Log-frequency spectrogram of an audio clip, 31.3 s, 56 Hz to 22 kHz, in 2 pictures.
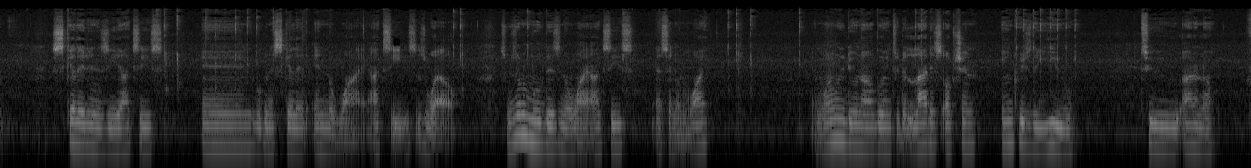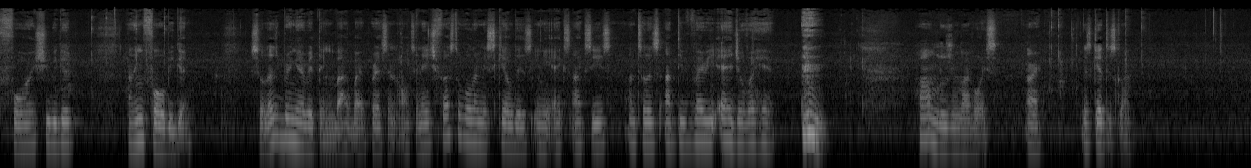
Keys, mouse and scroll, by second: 0.1-0.6 scroll up 1, 0.6 s, 2.3 click, 2.4-6.0 middle drag, 2.9 scroll down 1, 3.9 s, 6.0 click, 6.1-6.8 scroll up 1, 6.8-9.4 drag, 8.3 s, 9.6-11.7 middle drag, 11.7-16.8 drag, 16.8 scroll down 1, 17.0-29.1 middle drag, 17.3 scroll up 1, 21.3 KP_1, 22.0-22.3 scroll up 1, 22.3 s, 29.1 shift+click, 29.9-31.2 shift+middle drag, 30.3-30.7 scroll up 1, 30.7 s.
